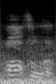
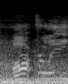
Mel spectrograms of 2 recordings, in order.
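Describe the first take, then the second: First: The name ends with an 'la' sound. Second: The name ends with a 'lee' sound. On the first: This is a personal, funnier habit. "But I always called it Offala. Just sounds funnier" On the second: This is how the town is properly named. "is the actual proper way to pronounce the name of the town"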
